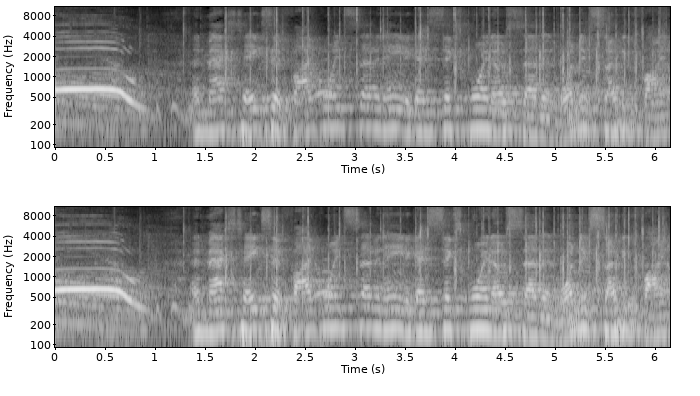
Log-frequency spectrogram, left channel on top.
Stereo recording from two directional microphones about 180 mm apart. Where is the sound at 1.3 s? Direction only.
40° right (ahead or behind).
